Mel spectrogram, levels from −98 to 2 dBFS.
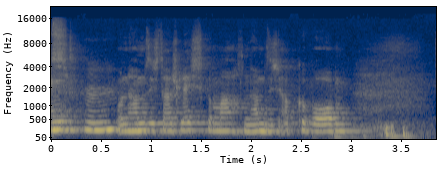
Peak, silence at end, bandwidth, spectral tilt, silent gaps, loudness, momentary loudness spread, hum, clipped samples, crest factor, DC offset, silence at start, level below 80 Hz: -18 dBFS; 0.15 s; 16 kHz; -6.5 dB/octave; none; -37 LUFS; 12 LU; none; under 0.1%; 18 dB; under 0.1%; 0 s; -58 dBFS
